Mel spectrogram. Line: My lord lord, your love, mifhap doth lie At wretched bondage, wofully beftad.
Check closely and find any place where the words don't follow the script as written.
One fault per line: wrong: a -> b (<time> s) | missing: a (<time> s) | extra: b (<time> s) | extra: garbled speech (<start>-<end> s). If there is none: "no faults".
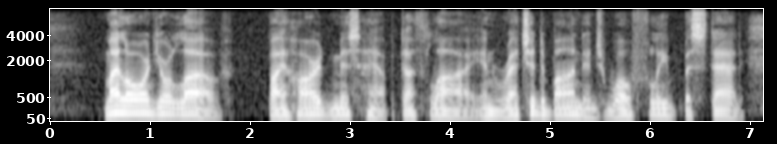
missing: lord (1.1 s)
extra: by hard (2.2 s)
wrong: At -> In (4.2 s)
